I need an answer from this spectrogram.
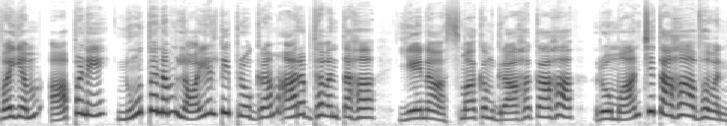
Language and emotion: Sanskrit, happy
